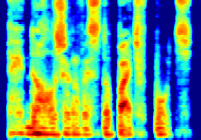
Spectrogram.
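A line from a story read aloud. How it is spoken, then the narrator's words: Hoarse rasp. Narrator (Russian): прохрипел он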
